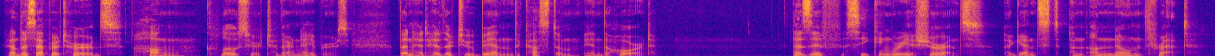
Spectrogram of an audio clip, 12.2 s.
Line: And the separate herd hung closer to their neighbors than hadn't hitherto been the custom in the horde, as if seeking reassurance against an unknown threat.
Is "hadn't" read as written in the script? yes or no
no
